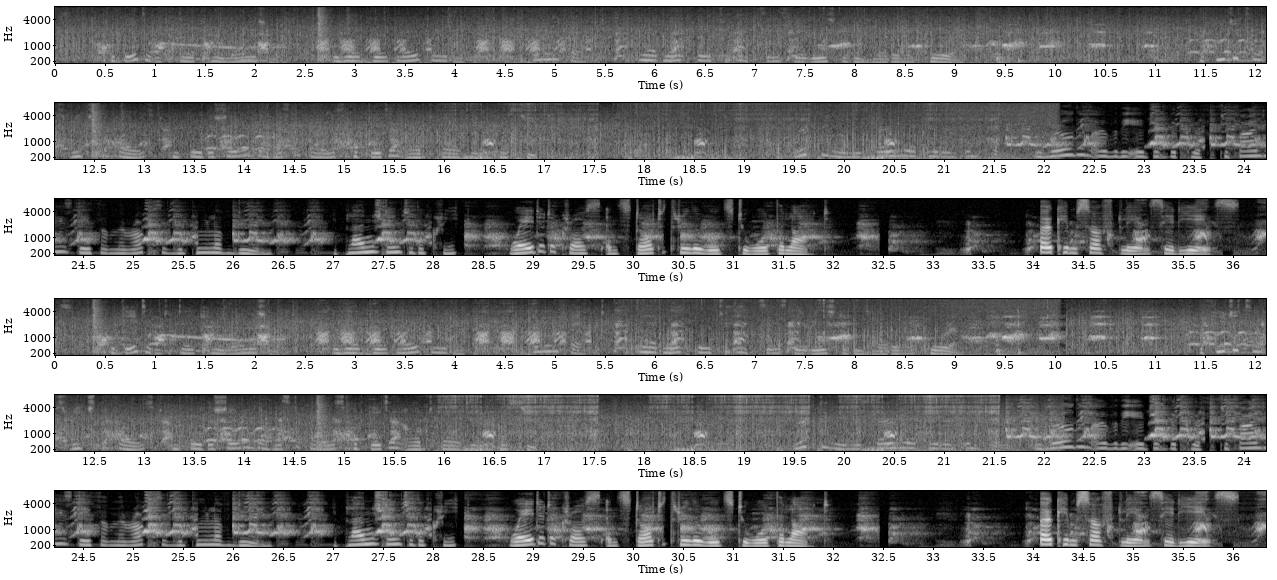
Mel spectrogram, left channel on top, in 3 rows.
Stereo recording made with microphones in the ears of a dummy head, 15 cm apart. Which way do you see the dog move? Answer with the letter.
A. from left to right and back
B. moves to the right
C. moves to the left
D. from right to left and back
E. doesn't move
E.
